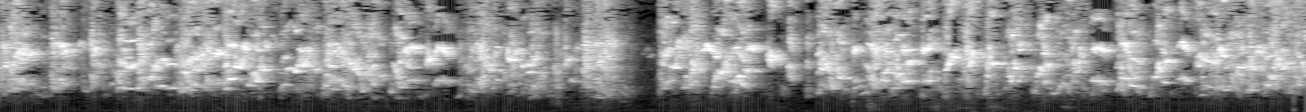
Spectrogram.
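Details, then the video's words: Morning at a lovebird breeding farm's colony aviary, with many birds giving rapid, piercing high chirps that overlap into a steady chatter, broken by a short pause midway. "Suara Love bird"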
